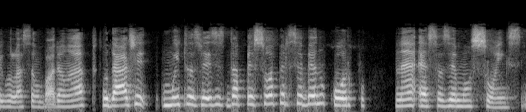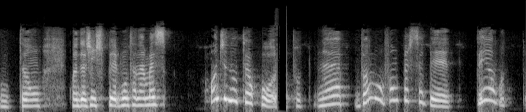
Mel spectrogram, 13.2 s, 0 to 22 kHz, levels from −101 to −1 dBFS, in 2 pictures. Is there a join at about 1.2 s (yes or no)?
yes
